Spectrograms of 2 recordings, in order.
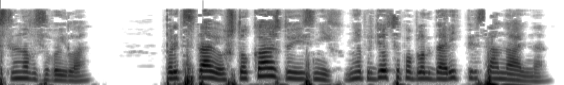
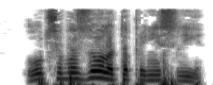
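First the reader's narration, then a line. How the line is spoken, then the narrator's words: Grumbling. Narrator (Russian): ворчал Лин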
